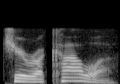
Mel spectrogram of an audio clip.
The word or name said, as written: Chiricahua National Monument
